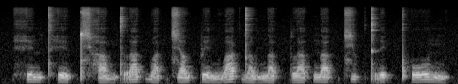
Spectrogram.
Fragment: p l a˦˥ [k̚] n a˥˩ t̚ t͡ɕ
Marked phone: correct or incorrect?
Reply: incorrect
